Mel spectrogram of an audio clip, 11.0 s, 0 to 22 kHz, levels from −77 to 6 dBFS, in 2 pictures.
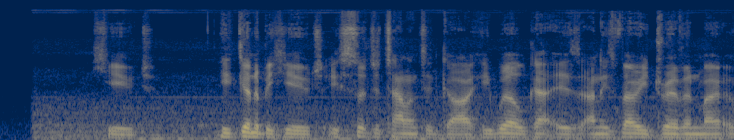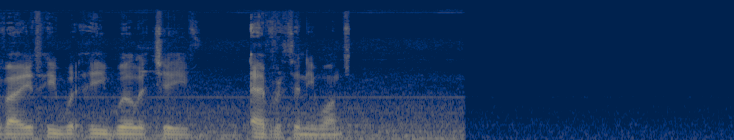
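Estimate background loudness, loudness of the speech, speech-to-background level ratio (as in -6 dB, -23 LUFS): -41.0 LUFS, -27.0 LUFS, 14.0 dB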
